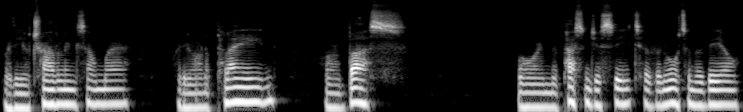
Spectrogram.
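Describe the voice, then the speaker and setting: A man with a medium-pitched voice leads a guided meditation, speaking gently and without a script in brief, halting phrases with pauses between them.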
